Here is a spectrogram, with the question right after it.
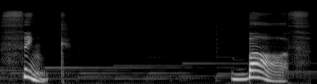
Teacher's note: Le TH sans voix, glissez la langue entre les dents et soufflez.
